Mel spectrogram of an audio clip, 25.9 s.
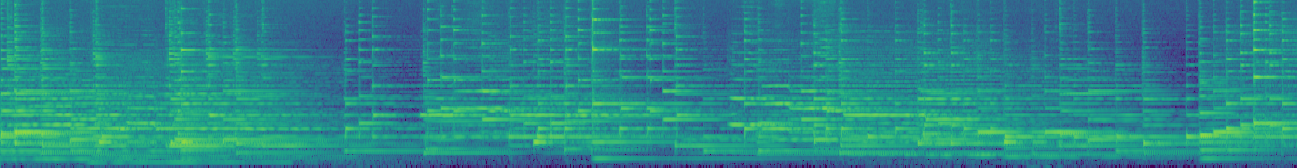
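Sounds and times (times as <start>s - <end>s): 
dulcimer: 0.0s - 25.9s
harp: 0.0s - 25.9s.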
